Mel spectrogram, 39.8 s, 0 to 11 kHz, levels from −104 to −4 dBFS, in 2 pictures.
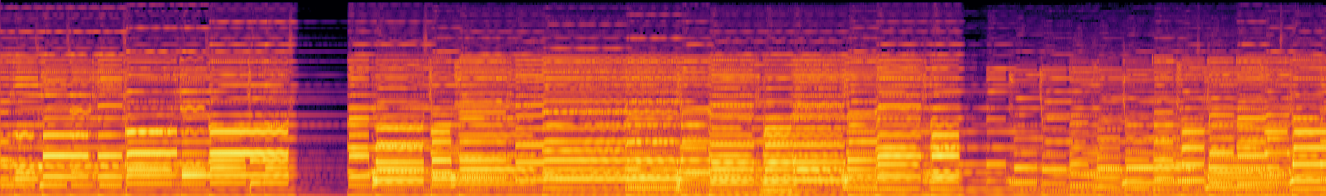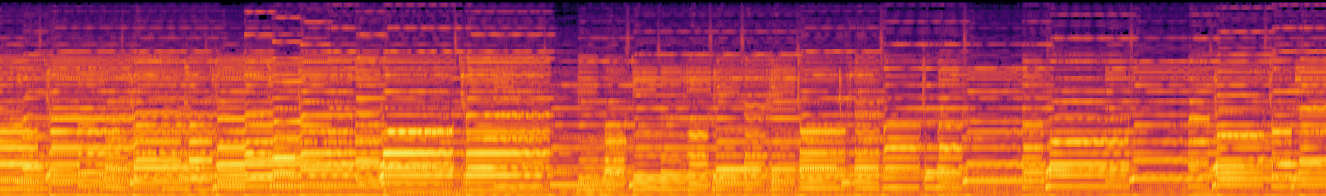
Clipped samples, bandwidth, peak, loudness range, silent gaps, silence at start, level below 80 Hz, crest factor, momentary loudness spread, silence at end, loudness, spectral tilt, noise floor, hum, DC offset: under 0.1%; 10.5 kHz; 0 dBFS; 5 LU; none; 0 s; -40 dBFS; 14 dB; 9 LU; 0 s; -15 LUFS; -6 dB/octave; -51 dBFS; none; 3%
